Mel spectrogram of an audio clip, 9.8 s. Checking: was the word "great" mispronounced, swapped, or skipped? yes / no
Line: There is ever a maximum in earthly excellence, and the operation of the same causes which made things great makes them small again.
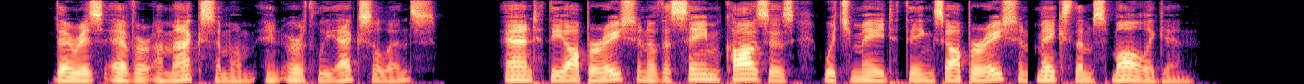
yes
